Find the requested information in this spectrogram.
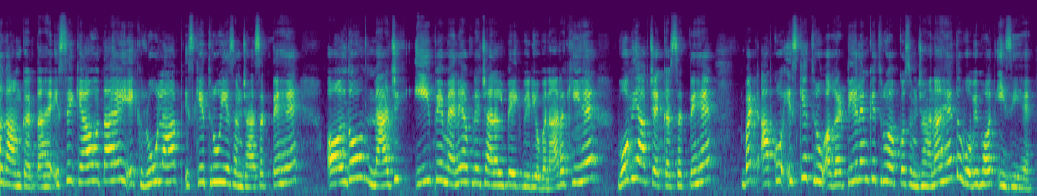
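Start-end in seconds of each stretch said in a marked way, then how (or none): none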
